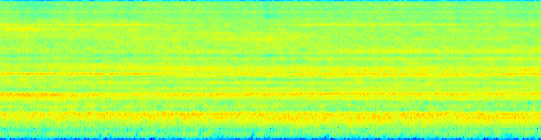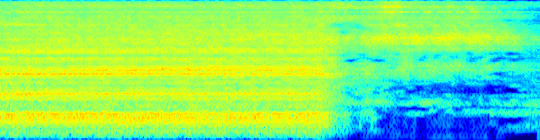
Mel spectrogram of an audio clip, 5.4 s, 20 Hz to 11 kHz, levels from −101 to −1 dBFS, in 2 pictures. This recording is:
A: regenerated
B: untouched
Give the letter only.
A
